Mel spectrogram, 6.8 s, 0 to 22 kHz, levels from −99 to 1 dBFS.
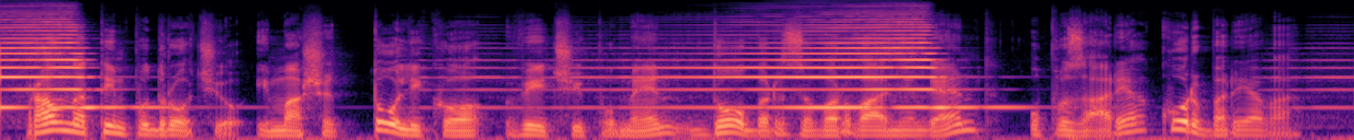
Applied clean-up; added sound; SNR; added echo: none; Bowed string instrument; -3 dB; none.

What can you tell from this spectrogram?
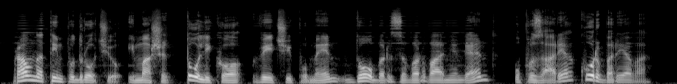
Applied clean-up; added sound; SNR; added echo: neural mask model DeepFilterNet 3.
